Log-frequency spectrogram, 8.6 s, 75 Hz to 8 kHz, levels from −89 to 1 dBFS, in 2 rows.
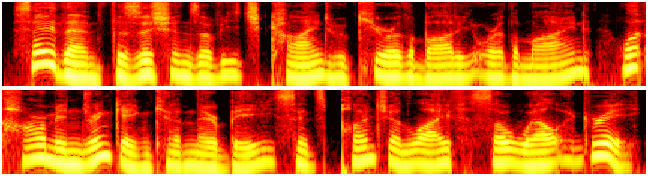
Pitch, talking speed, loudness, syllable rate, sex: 140 Hz, 190 wpm, -18 LUFS, 4.1 syllables/s, male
